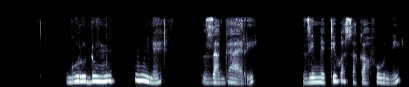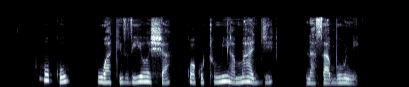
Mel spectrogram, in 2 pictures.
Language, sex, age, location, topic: Swahili, male, 18-24, Nairobi, finance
